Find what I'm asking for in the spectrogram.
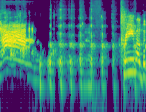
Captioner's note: laughs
